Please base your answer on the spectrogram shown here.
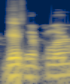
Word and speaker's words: Hippler: Hippler, yeah.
